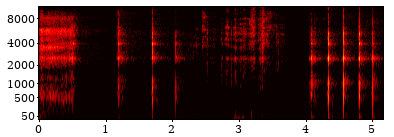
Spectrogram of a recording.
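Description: An empty, hollow wooden bowl is turned over in the hand while a thin wooden stick taps and clicks on its base and rim. A brief bright rustle is followed by three spaced, sharp taps with a short ringing tone near 2.5 kHz, then soft scratchy clicks. It ends with a quick run of five crisp taps.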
